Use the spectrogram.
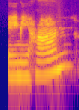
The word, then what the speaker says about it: Amihan: Amihan, Amihan, Amihan? Here, please, more emphasis on the me. And please shape your mouth smaller to create an sound.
